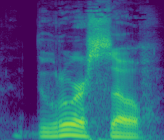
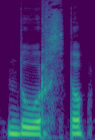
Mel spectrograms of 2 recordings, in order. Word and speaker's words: D'Urso: today by Miss Dururso. Did I over-enunciate? Yes. Tell me the proper way to say it, because I knew I was going to butcher it. Oh, no, it's okay. It's Dursto.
